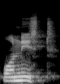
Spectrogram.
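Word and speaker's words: honest: ये फाइट का मैंने बताई दिया, इसमें GH साइलेंट है, इसमें H साइलेंट है ऑनिस्ट में।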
